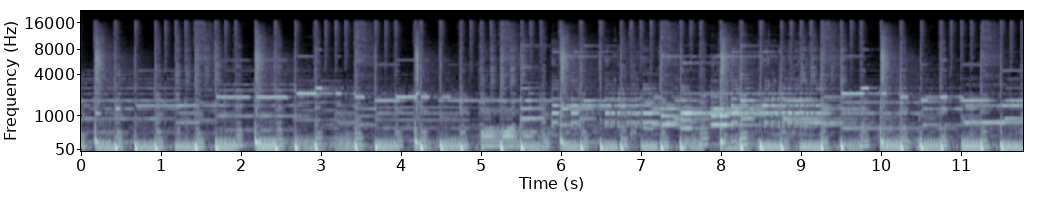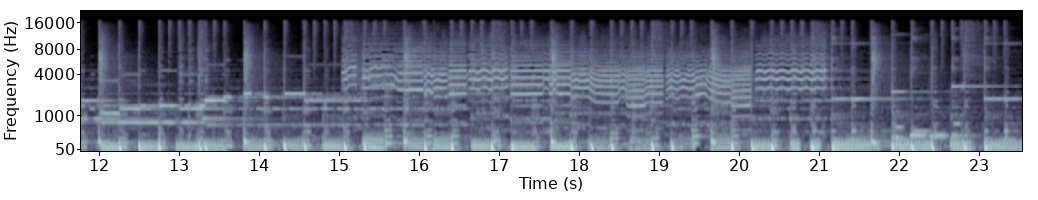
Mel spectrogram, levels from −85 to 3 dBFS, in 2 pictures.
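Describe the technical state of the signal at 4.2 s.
Compressed frames skipped at 4.21 s: the decoder never plays a short run of compressed frames, either because they are absent from the file or because it rejected them as damaged. The audio jumps forward by about seven frames of 23.2 ms each, so roughly a fifth of a second of material is simply missing.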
